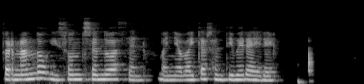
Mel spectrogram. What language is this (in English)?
Basque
